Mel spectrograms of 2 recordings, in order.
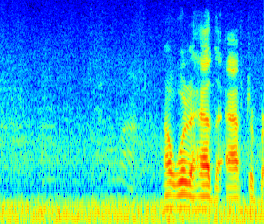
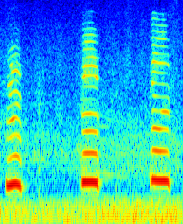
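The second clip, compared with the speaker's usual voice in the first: imitating beeping. Shown as a demonstration. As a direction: chirp out three sharp beeps like an alarm. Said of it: "I got just a default".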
